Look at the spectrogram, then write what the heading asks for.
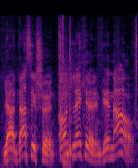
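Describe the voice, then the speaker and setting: A man's voice: high-pitched, big pitch swings, slow pace, very noisy, full character voice. An actor playing a fussy, bossy, easily exasperated male photographer in a radio play. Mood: coaxing. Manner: bossy, gushing at models. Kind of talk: German radio play acting.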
